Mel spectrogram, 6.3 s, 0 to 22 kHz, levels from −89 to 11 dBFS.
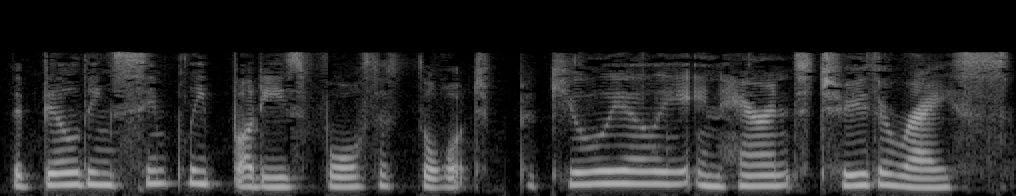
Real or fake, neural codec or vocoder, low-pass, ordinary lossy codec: real; none; 7.2 kHz; MP3, 32 kbps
